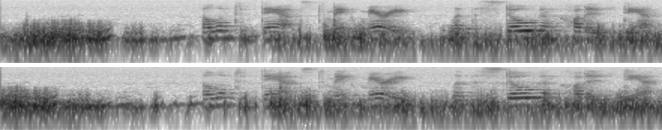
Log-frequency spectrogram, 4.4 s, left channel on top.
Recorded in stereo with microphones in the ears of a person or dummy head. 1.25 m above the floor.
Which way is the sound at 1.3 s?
15° left (ahead or behind).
